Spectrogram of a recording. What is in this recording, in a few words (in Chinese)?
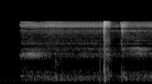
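"xu3yuan4", Mandarin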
